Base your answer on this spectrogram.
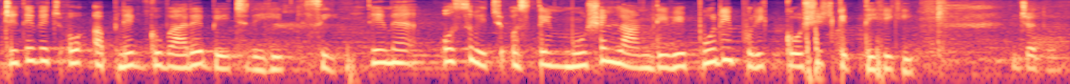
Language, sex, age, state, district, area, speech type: Punjabi, female, 18-30, Punjab, Jalandhar, urban, spontaneous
